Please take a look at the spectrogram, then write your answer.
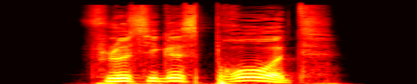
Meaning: beer
- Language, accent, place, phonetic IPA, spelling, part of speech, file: German, Germany, Berlin, [ˌflʏsɪɡəs ˈbʁoːt], flüssiges Brot, noun, De-flüssiges Brot.ogg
